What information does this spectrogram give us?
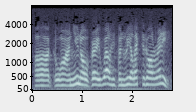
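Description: A man's voice: high voice, fairly even intonation, a little fast, natural voice. An actor playing a naive, eager young man in a 1940s radio comedy, with a guileless, boyish manner. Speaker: comic actor in radio show. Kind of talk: 1940s radio sitcom acting. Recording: very noisy, dull 1940s radio recording.

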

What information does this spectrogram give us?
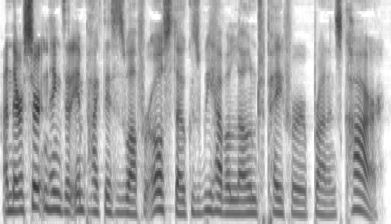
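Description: A woman's voice: medium pitch, fast, no echo, studio quality. An Irish woman co-hosting a podcast, chatting in a rambling, self-mocking way. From Ireland. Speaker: podcast co-host. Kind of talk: casual chat.

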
